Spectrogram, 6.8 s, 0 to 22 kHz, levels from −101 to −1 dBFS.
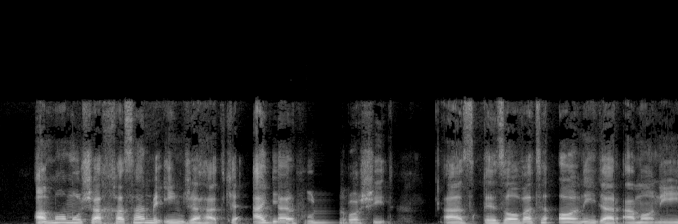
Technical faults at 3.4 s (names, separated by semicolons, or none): long network dropout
